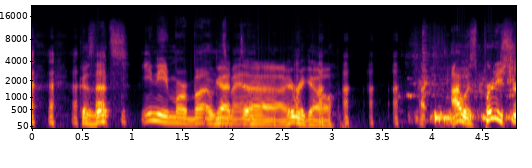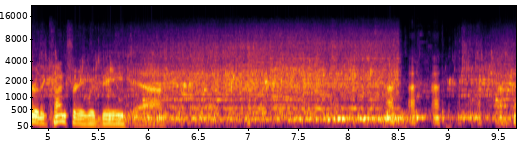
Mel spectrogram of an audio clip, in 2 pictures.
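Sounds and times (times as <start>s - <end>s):
laughter: 0.0s - 0.9s, 1.8s - 4.5s, 8.2s - 9.6s
speech: 0.0s - 6.5s, 8.4s - 9.6s
toilet flushing with rush of water and gurgling: 3.7s - 9.6s.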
